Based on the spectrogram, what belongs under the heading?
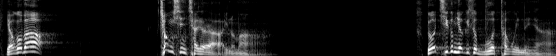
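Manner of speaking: loud, high shouted rebuke; God shouting. Acted. God calls Jacob to his senses, shouting. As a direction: cry out sharply, pitch falling away at the end. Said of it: "라고 소리치셨습니다".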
